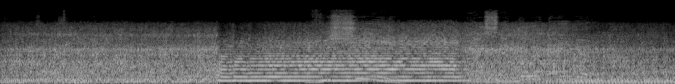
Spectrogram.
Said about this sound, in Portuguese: buzina de trem, hein?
